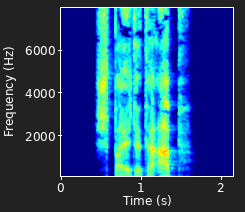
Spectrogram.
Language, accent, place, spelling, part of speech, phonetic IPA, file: German, Germany, Berlin, spaltete ab, verb, [ˌʃpaltətə ˈap], De-spaltete ab.ogg
- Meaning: inflection of abspalten: 1. first/third-person singular preterite 2. first/third-person singular subjunctive II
